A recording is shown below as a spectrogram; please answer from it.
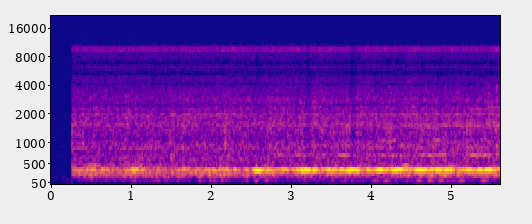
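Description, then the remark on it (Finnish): A large ship heard underwater: a loud, continuous mechanical drone with a harsh, steady tonal hum, apparently from slightly vibrating propellers, over a rough, churning low rumble, starting abruptly and growing slightly louder. “Iso laiva, missä on aika ruma ääni.”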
